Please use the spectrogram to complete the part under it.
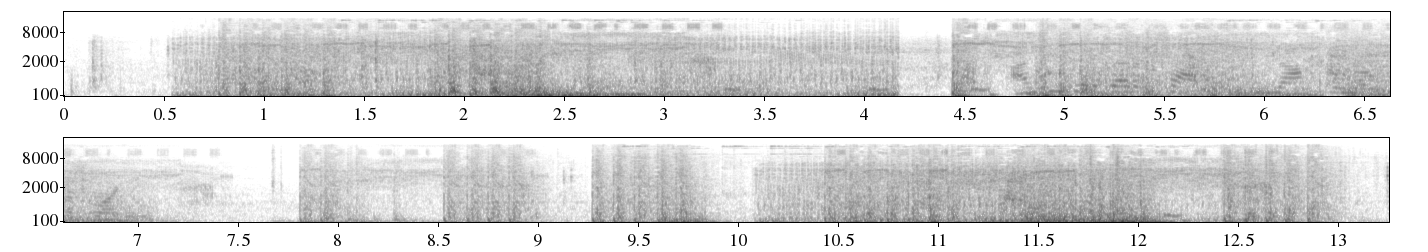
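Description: Heavy blasts and explosions boom loudly.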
